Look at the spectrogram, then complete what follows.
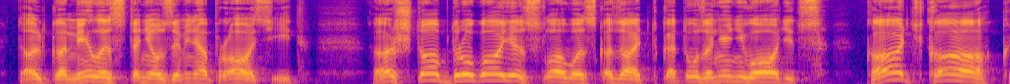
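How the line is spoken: Shout. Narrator (Russian): крикнул он

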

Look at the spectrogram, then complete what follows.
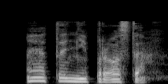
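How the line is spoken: Sigh. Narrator (Russian): вздохнул Сашка

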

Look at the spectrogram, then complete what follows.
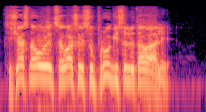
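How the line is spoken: Cheerful young cadet shouting. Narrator (Russian): Веселый юнкер на ходу крикнул

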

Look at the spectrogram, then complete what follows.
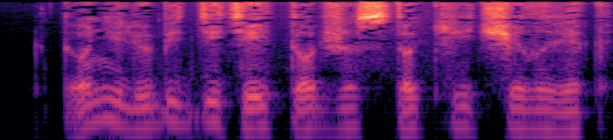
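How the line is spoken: Quiet. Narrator (Russian): тихо сказала Маруся

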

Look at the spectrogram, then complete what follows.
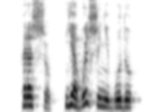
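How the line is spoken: Snorting. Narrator (Russian): хмыкнул Най

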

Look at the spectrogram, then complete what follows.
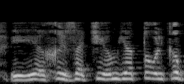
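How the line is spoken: Muttered. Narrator (Russian): пробормотал он

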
